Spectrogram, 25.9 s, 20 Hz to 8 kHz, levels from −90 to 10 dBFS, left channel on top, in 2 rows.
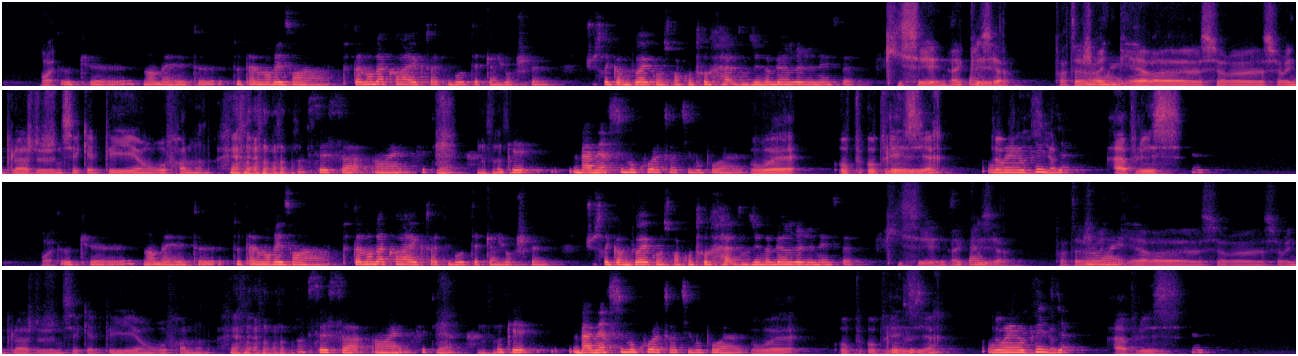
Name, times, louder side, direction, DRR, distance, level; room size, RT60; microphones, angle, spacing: voice 1, 0.6-5.5 5.8-8.5 9.7-9.9 10.8-11.2 15.9-17.0 17.3-18.2 18.6-20.4 21.8-21.9 22.2-22.3 22.8-23.6 24.8-25.0, right 1 dB, 10° right, 0.4 m, -27 dB
voice 2, 8.8-10.1 10.5-16.0 17.3-18.0 20.4-20.9 21.3-22.3 22.8-23.5 24.0-24.7, left 7 dB, 80° left, 0.4 m, -32 dB
12.0 x 5.5 x 5.6 m
head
